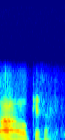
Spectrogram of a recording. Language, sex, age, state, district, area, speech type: Malayalam, male, 30-45, Kerala, Kozhikode, urban, conversation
